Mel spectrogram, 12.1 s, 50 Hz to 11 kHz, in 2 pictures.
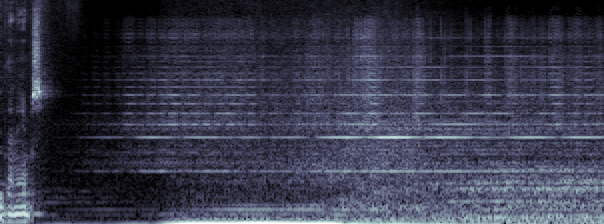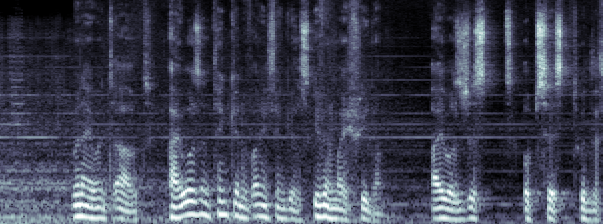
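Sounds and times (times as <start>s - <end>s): deep low rumble: 0.8s - 10.3s.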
